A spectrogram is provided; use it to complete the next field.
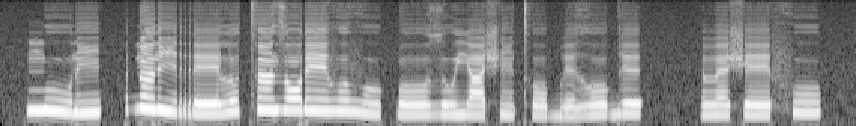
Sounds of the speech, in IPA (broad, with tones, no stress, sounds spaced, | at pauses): ŋ uː˦˨ ɾ ĩ˦ | ɗ ã˦ ɾ iː˨ r eː˨ l ʊ˦ tʰ ã˦ z ɔ˦ ɾ eː˦ v ʊ˦ v uː˨ k͡p oː˨ z u˨ j a˨ ʃ ĩ˨ tʰ o˨ b ɪ˨ ɣ o˦ ɡ ɪ˦ | β ɛ˨ ʃ eː˨ f u˦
